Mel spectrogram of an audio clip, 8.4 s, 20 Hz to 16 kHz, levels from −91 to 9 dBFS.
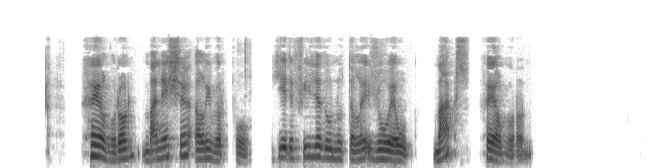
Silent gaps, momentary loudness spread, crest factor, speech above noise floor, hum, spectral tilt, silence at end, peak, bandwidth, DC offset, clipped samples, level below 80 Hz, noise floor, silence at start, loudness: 3.18-3.40 s, 5.25-5.41 s, 5.92-5.99 s; 13 LU; 18 dB; over 72 dB; none; -5 dB/octave; 1.7 s; -2 dBFS; 8 kHz; under 0.1%; under 0.1%; -62 dBFS; under -90 dBFS; 1.05 s; -18 LUFS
